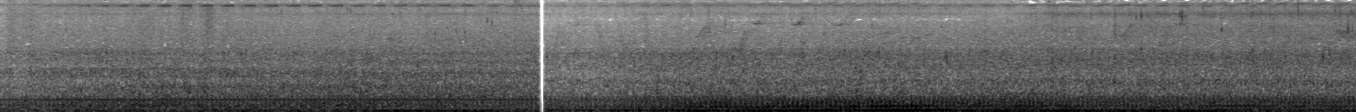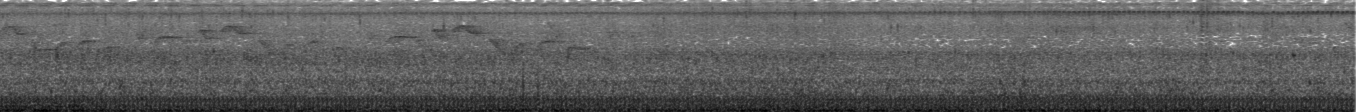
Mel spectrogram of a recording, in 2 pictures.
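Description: A steady low engine hum that swells for a few seconds and eases off again, as of a motor vehicle passing, with a thin steady high whine and a few faint chirps over it.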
